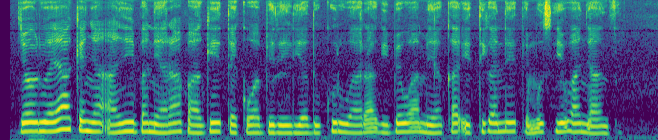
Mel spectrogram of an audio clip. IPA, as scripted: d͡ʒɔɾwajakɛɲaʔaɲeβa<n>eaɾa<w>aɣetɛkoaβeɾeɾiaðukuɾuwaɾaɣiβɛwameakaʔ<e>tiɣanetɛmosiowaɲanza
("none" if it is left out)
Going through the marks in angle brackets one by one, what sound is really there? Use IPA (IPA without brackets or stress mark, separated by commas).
n, β, e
